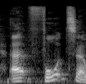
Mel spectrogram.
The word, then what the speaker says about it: Forza: Last piece of news this week is that Forza Horizon 2 was announced by, us. Could you sit further away from your microphone? Yes. Forza Horizon 2 was announced. Alex is in the next room. Forza, well done for saying it right as well.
